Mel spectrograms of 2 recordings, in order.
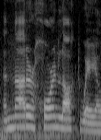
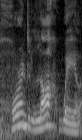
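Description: First: It is said as horn-locked whale. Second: It is said as horned loch whale. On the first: The speaker calls it wrong. "I don't know why I always said it wrong" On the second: The speaker calls it right. "Is it the Horned Loch Whale? Okay, I get it now"

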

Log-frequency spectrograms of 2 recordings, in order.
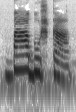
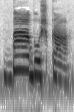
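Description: Both takes have the same delivery.

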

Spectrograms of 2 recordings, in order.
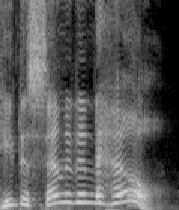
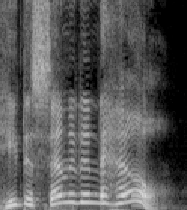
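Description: First: It is said in a bold, triumphant tone. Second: The same.

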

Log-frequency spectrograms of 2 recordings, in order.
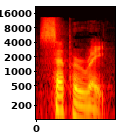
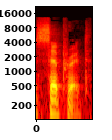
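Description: First: The last syllable is full, like 'ate'. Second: The last syllable is reduced, like 'it'. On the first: It is used as a verb. "那个eight rate 这是当动词用" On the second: It is used as an adjective. "如果是形容词的话是念separate"

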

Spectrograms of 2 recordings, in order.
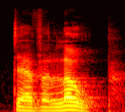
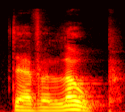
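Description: First: The stress falls on the last syllable. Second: The same.

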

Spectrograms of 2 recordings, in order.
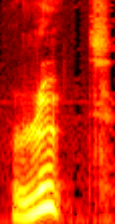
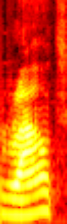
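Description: First: It is said in a British pronunciation. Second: It is said in an American pronunciation.

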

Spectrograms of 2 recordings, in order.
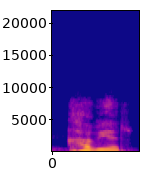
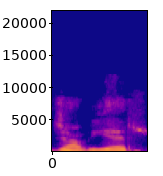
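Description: First: It starts with a harsh k-like sound. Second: It starts with an English j sound. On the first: The speaker calls it right. "We're going to say Javier" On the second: The speaker calls it wrong. "We're not going to say Javier"

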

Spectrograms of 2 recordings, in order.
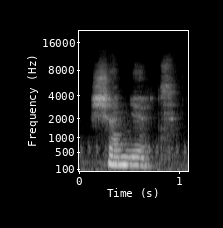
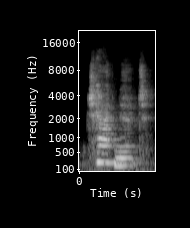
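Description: First: The name is said with French-like pronunciation. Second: The name is said with English-like pronunciation. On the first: The speaker calls it wrong. "I'm going to pronounce this in how it looks to me in French" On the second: The speaker calls it right. "It's probably Chatnut"

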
